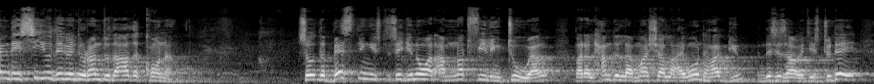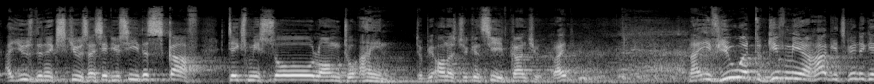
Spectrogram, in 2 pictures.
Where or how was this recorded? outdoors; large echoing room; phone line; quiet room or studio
large echoing room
